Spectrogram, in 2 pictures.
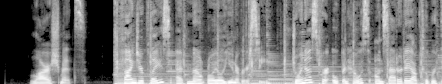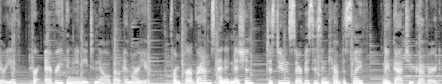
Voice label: Commercial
